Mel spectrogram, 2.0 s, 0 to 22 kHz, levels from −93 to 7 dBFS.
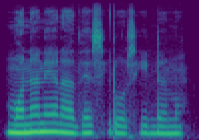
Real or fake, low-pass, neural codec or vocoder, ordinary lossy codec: real; 19.8 kHz; none; none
